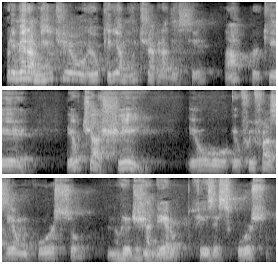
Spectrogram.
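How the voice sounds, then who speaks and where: A man hosting a live interview, talking warmly and effusively with lots of halting restarts. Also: medium pitch. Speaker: host. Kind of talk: live video-call interview. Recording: roomy, echoey sound.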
